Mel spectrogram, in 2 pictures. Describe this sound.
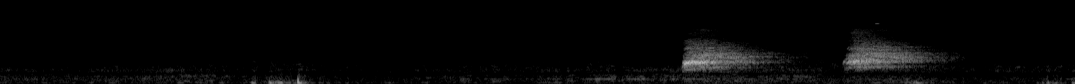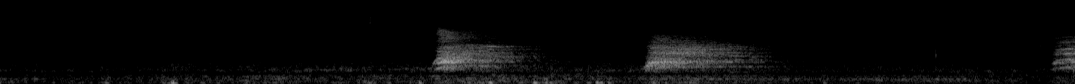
red fox screeching red fox screechingred fox screechingred fox screechingred fox screechingred fox screechingred fox screechingred fox screechingred fox screeching
barking, dogs, fox, red, screeching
